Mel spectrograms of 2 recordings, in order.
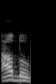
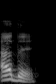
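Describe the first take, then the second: First: The final consonant bounces with a rounded 'o'-like echo. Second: The final consonant bounces with a fronted 'e'-like echo. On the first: The speaker calls it wrong. "আদো বলবেন না" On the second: The speaker calls it right.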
